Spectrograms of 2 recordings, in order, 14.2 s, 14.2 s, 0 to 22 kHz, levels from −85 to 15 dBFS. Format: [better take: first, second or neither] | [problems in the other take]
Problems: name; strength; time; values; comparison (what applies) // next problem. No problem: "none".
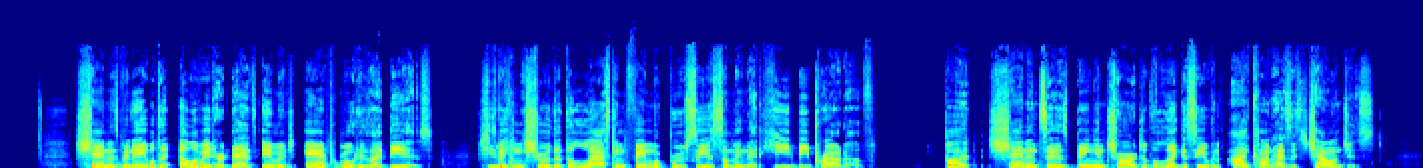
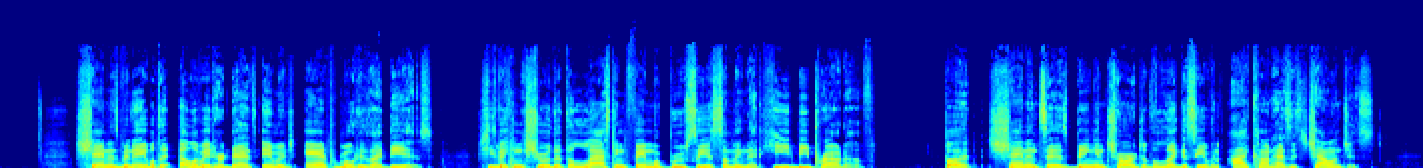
second | thin; very; fading below 300 Hz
